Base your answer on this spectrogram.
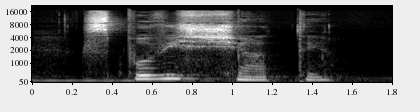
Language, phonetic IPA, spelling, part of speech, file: Ukrainian, [spɔʋʲiʃˈt͡ʃate], сповіщати, verb, Uk-сповіщати.ogg
- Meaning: to notify, to inform, to let know (somebody of something / that: кого́сь (accusative) про щось (accusative) / що)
